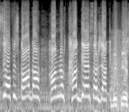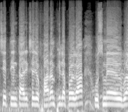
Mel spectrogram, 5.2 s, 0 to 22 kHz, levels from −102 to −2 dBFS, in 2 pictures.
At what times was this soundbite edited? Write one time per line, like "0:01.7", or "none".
0:02.2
